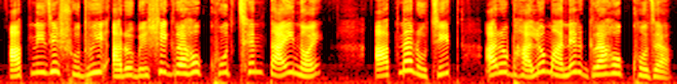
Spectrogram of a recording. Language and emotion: Bengali, neutral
